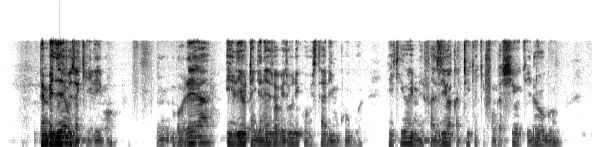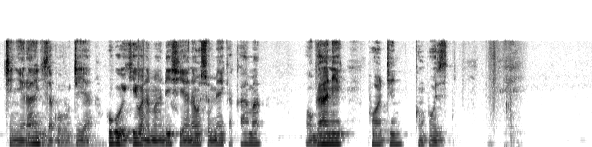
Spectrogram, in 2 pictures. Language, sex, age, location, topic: Swahili, male, 25-35, Dar es Salaam, agriculture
